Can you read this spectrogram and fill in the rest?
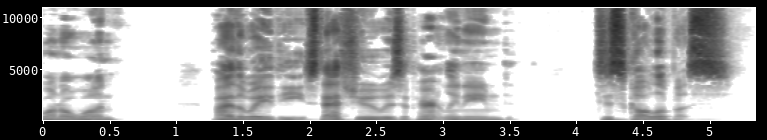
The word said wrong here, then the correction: Discobolus: I'm sorry, I mispronounced that. Discobolus.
